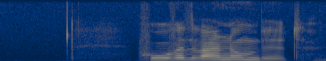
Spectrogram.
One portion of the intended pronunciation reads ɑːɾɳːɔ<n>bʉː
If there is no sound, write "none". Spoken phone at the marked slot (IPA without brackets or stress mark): m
